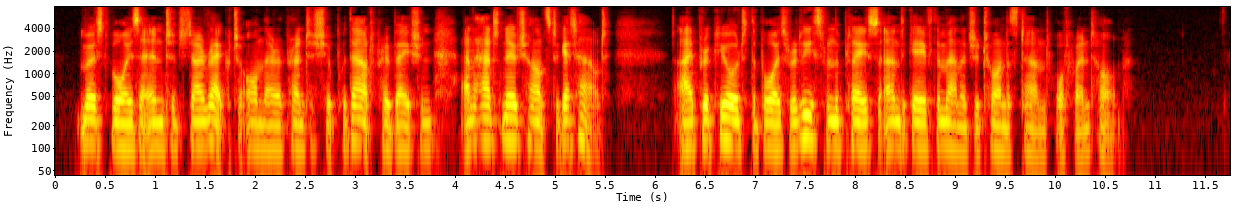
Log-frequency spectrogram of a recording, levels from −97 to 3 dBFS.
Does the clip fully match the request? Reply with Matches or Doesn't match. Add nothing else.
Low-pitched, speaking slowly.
Doesn't match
